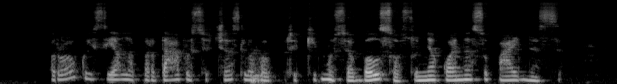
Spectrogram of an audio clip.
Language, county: Lithuanian, Kaunas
